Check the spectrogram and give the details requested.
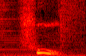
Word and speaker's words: fou: O, U give us who, like in food. Example, fou, which means crazy. Example, fou.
